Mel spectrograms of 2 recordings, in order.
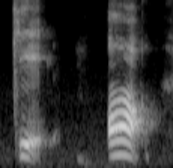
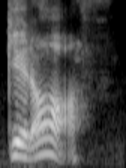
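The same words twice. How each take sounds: First: Sharp, loud repeated order; commanding voice. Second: Sharp, loud order to get off the train; commanding voice. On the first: The voice repeating its order on the train, loud command. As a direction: say it again, firm and loud. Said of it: "I heard it again". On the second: Mystery voice ordering her off the train, loud command. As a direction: bark it out like a voice from nowhere. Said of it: "and I hear a voice". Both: Retold or imitated.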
